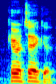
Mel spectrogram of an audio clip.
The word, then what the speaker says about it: Karateka: Karateka, which is, I'm pronouncing it that way because that's how Jordan Mechner himself says it.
